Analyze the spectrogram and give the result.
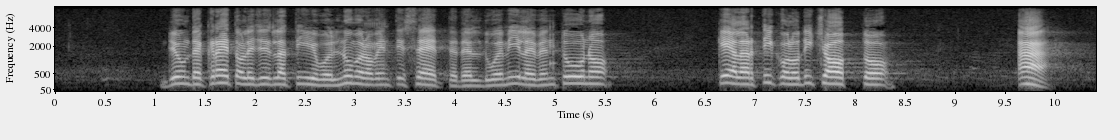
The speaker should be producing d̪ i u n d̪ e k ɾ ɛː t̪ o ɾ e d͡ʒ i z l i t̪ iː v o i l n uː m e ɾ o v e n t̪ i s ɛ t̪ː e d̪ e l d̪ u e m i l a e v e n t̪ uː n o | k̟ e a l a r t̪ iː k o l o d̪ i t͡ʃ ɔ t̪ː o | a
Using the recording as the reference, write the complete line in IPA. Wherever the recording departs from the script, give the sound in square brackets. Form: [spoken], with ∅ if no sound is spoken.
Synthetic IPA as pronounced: d̪ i u n d̪ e k ɾ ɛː t̪ o [l] e d͡ʒ i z l [a] t̪ iː v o i l n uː m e ɾ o v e n t̪ i s ɛ t̪ː e d̪ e l d̪ u e m [iː] l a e v e n t̪ uː n o | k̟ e a l a r t̪ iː k o l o d̪ i t͡ʃ ɔ t̪ː o | a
